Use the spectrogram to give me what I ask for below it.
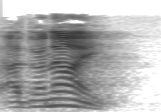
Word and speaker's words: Adonai: It rhymes with El Shaddai, and he almost to sing you the song, da da da da da da da da da, and everybody knows El Shaddai. You remember, okay, El Shaddai rhymes with Adonai.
